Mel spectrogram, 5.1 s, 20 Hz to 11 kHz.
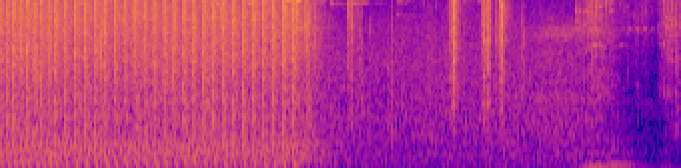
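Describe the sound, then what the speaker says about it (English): Rapid automatic rifle fire from a weapon in The Division 2, a fast dense burst of shots for about two seconds that cuts off, followed by faint scattered clicks and rattles. "the first half of the mag will fire faster and the second half will fire slower"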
